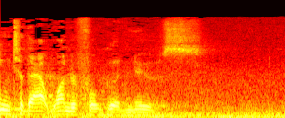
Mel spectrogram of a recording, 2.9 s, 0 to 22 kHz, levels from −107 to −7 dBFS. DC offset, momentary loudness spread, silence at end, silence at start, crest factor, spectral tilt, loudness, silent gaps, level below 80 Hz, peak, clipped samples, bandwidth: under 0.1%; 14 LU; 0 s; 0 s; 16 dB; -5.5 dB/octave; -22 LUFS; none; -32 dBFS; -4 dBFS; under 0.1%; 12.5 kHz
